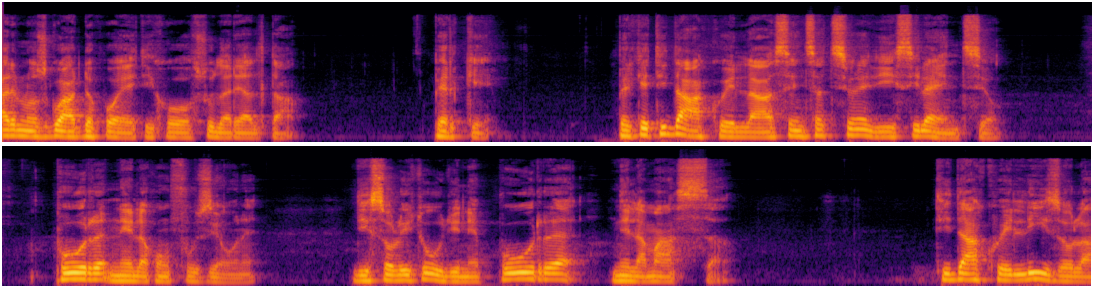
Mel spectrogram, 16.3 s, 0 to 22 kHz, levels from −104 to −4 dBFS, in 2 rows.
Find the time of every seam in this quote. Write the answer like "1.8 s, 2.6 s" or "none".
none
